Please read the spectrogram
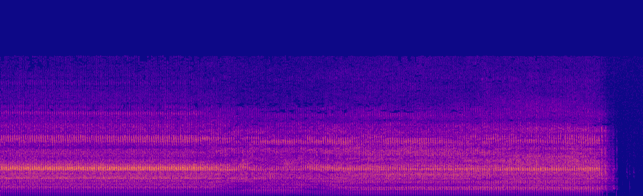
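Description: Portable electric tyre inflator running steadily with a high whine while pumping up a punctured, patched front motorcycle inner tube, then switching itself off suddenly near the end.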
